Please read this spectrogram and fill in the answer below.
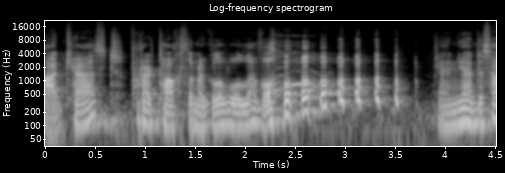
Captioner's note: laughs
